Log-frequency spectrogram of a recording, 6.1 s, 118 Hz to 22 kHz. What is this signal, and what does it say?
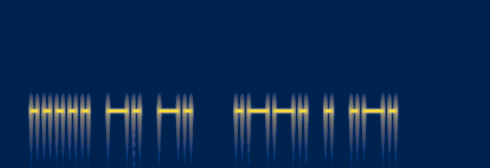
Morse code, heard as a keyed tone, about 15 wpm, 700 Hz. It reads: 5NN PER
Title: Ontario QSO Party Exchange 15wpm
